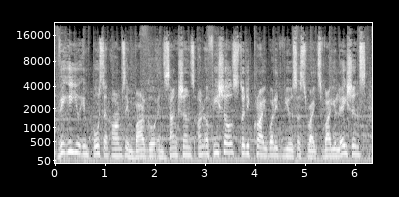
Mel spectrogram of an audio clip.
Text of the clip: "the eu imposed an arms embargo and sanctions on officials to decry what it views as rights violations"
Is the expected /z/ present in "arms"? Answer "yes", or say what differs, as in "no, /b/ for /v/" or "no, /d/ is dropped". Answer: no, /s/ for /z/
